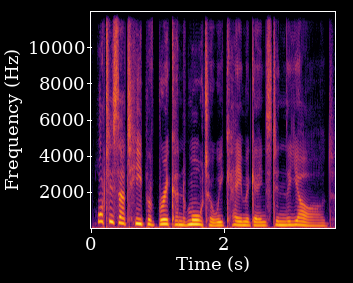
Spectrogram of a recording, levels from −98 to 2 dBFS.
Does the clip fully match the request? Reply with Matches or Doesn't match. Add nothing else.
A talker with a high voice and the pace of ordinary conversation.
Doesn't match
